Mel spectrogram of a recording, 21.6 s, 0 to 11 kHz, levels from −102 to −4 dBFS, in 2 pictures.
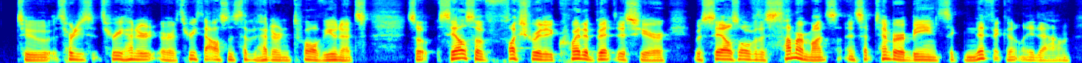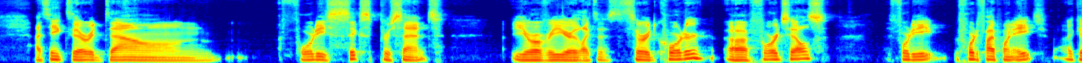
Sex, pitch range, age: male, 110-140 Hz, 30-49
